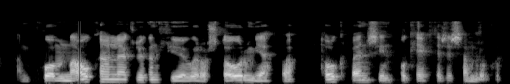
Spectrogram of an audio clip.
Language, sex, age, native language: Icelandic, male, 30-39, Icelandic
